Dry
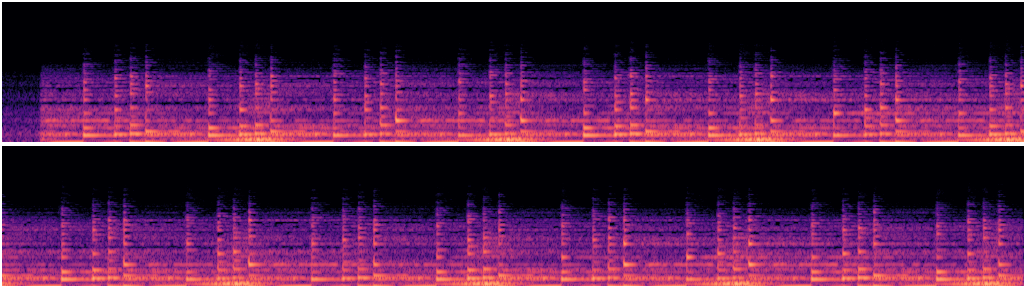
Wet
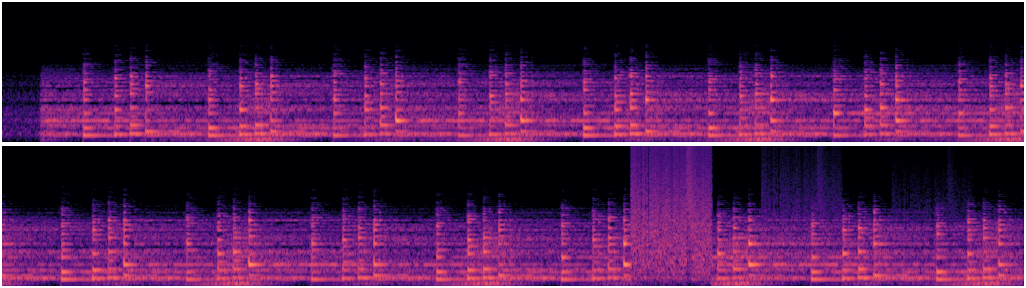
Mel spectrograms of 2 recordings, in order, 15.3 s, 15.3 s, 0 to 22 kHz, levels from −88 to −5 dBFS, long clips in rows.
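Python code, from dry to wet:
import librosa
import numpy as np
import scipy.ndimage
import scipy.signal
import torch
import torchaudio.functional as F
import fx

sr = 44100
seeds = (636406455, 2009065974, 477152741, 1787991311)

y = fx.overflow_wrap(x, sr, gain_db=31.5, at=(12.38, 12.99))
y = fx.highpass(y, sr, hz=600.0, slope=6)
y = fx.echo_feedback(y, sr, ms=978, feedback_pct=46, wet_db=-14.5)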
